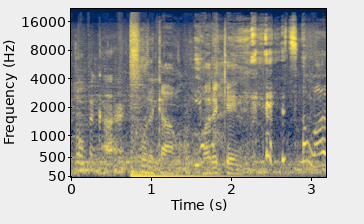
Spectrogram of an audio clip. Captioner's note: in Portuguese and English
